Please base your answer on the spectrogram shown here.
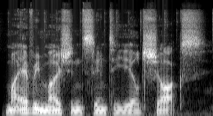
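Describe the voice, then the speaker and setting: A low-pitched male narrator tells eerie first-person accounts from a script. His delivery is measured and serious, and the recording is close and dry. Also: steady tone, no room sound. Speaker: narrator of strange true stories.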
